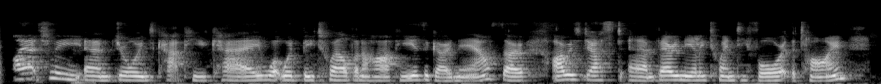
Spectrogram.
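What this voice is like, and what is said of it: Non-Australian accent. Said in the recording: “you'll tell from my accent that I'm not Australian by birth”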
